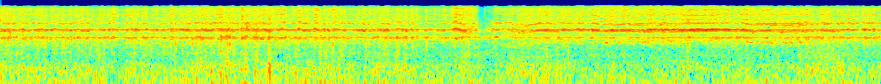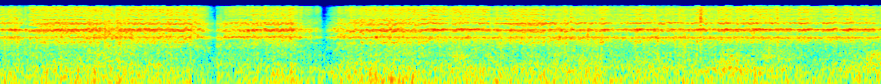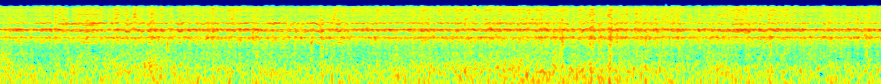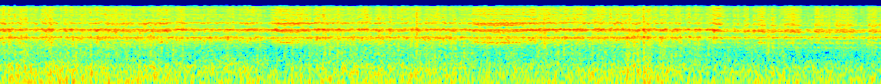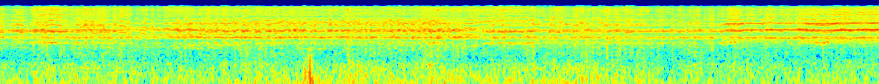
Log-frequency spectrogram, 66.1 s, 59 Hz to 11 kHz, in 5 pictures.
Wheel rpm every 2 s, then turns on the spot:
230, 230, 230, 180, 210, 220, 220, 190, 130, 160, 220, 230, 230, 230, 230, 220, 240, 240, 230, 230, 230, 230, 230, 230, 230, 210, 200, 180, 170, 160, 190, 200, 220.
none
